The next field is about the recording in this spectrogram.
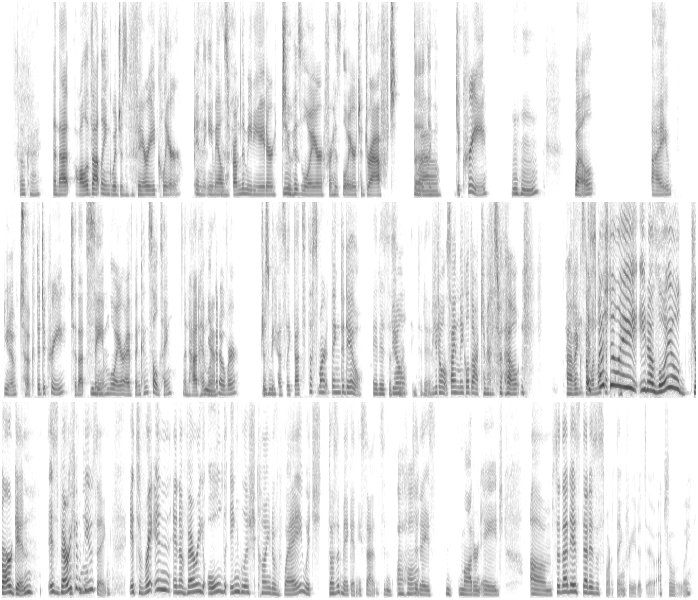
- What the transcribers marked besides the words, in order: stressed: "very"; tapping; laughing while speaking: "documents"; chuckle; other background noise
- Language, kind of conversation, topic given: English, advice, How can I reduce stress and improve understanding with my partner?
- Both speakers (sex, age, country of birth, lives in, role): female, 40-44, United States, United States, user; female, 50-54, United States, United States, advisor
